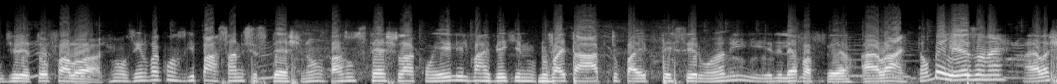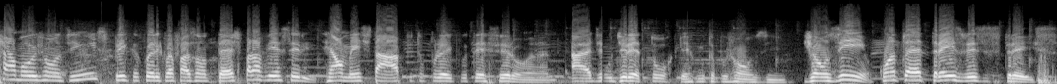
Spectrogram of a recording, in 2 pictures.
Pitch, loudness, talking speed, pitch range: 160 Hz, -9 LUFS, 220 wpm, 145-180 Hz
